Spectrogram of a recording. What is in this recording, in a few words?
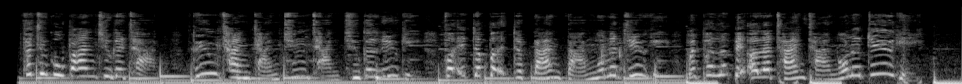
british rappers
